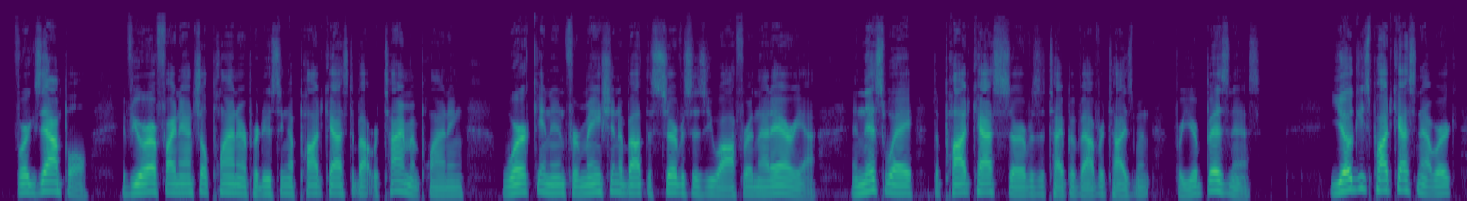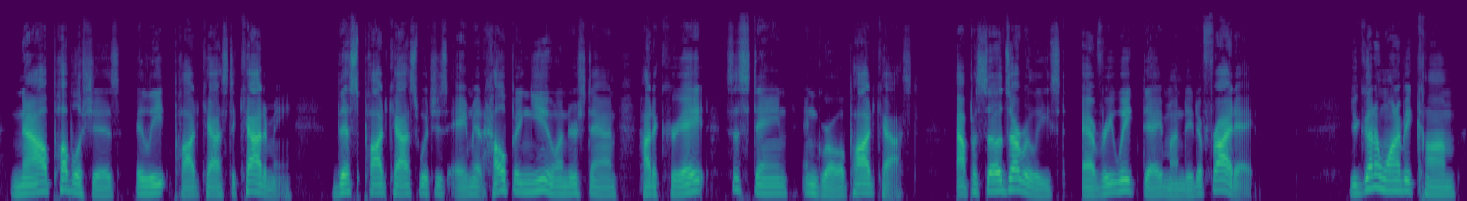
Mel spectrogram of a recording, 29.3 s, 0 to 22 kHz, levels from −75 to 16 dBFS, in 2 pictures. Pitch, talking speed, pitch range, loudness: 120 Hz, 160 wpm, 110-135 Hz, -24 LUFS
